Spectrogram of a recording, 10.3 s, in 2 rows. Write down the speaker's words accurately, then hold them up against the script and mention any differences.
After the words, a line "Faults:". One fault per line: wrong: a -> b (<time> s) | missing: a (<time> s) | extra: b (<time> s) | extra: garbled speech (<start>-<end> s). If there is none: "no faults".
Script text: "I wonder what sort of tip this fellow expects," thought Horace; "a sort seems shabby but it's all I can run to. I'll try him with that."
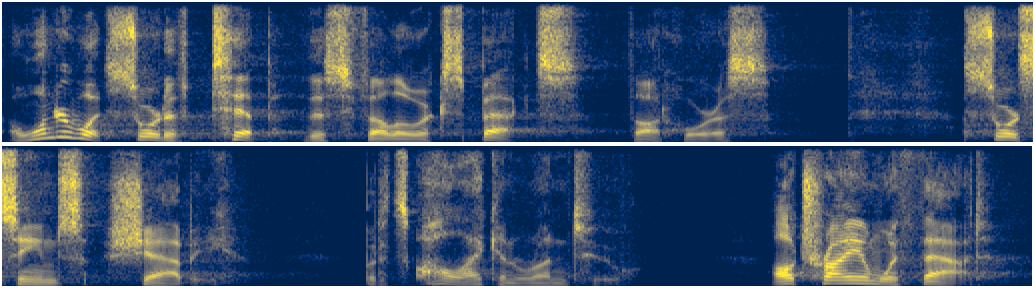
"I wonder what sort of tip this fellow expects," thought Horace; "a sort seems shabby but it's all I can run to. I'll try him with that."
Faults:
no faults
